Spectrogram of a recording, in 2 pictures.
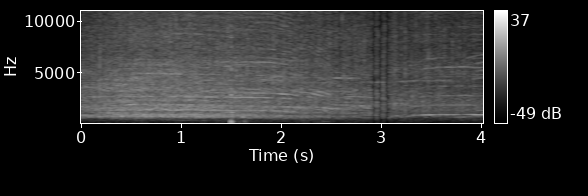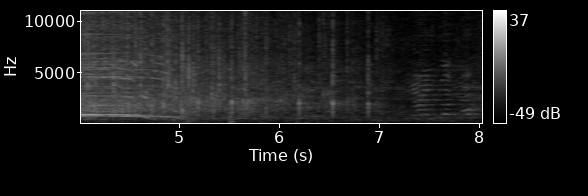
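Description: A crowd cheers and applauds in a large hall, then fades.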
